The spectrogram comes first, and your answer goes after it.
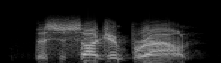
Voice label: Military radio voice; this is Sergeant Brown

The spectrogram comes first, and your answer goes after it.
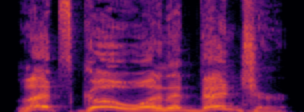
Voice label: Cartoon lion voice; lets go on adventure

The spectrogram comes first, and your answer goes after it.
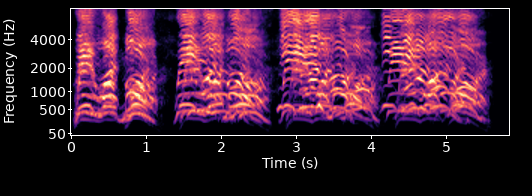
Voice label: Female voices chanting we want more; crowd

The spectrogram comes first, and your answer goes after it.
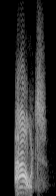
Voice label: Military radio voice command "out"

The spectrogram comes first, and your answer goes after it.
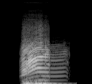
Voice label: CB radio male voice says

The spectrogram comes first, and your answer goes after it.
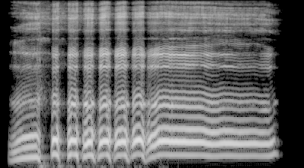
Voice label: surprise exclamation voice; Minion; minions

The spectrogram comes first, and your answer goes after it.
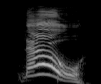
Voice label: Cartoon little child voice "no"

